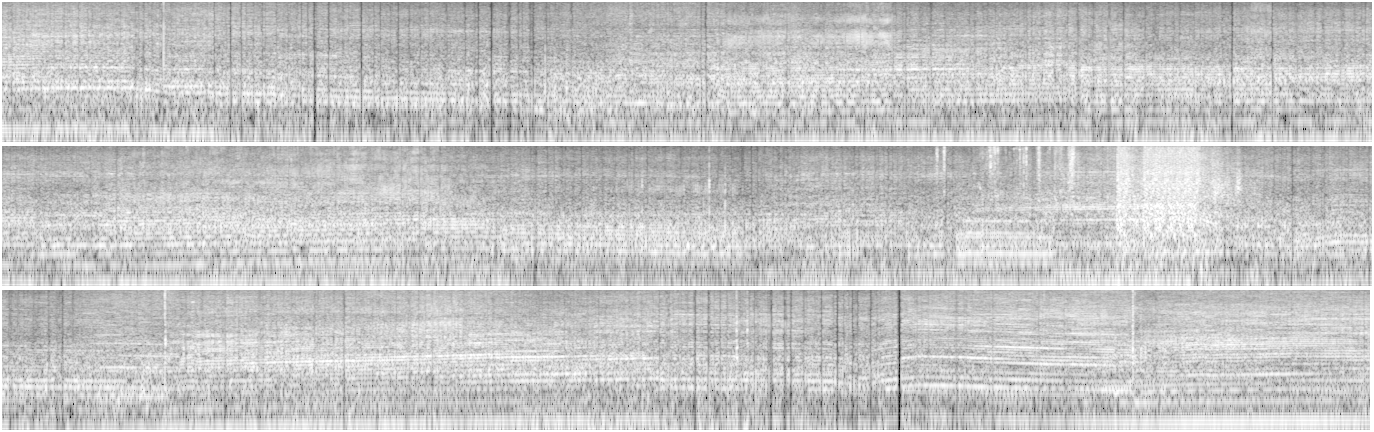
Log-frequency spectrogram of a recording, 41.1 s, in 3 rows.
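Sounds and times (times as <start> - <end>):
motorcycle engine running: 0.0 - 41.0
wind rumble on microphone: 0.0 - 41.0.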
